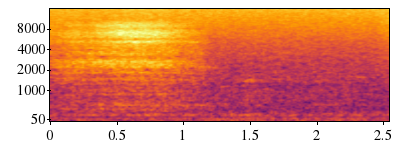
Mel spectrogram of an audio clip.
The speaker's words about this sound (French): J'expire, l'espace entre mes deux mains se rétrécit. J'inspire, je gonfle. J'expire, je dégonfle. Prendre conscience de sa respiration abdominale.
